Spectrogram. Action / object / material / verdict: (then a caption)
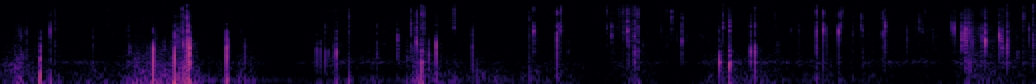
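shake / plastic bag of foam beads / plastic, foam / none. A thumb presses into and squeezes a round, clear plastic bag full of tiny white foam beads. This produces soft, dense crinkling and crackling with many short, bright clicks in irregular bursts over a quiet background, louder near the start and end.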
